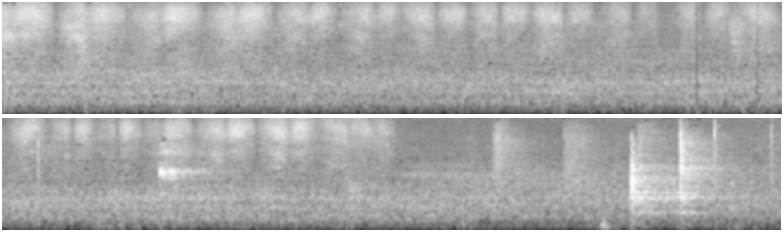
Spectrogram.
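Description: Continuous dry rubbing of a duster against a classroom board, a steady scrubbing texture lasting several seconds, ending with a few louder knocks and scrapes, no speech.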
